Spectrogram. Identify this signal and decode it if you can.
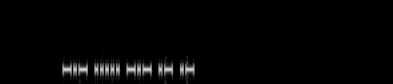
Morse code, heard as a keyed tone, about 42 wpm, 700 Hz. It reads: K5KAA
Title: USA Call Signs - 5 Characters - Repeated 2x - 45wpm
